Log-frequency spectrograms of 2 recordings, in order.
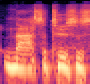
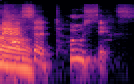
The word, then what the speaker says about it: Massachusetts: There is no T in the back end of Massachusetts.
